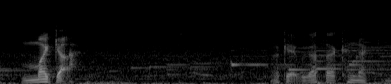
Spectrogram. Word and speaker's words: Micah: It's spelled Micah, but pronounced Micah. Micah. It's pronounced Micah. The I is pronounced like a Y. Oh, yeah, I gotcha, yeah. Micah, like the word my.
